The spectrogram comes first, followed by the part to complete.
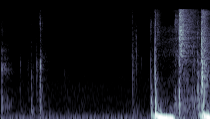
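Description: A few faint computer-keyboard clicks, one of them the space bar starting playback, then about one and a half seconds in a finished electronic dance track mixdown starts loudly on a heavy kick drum.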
